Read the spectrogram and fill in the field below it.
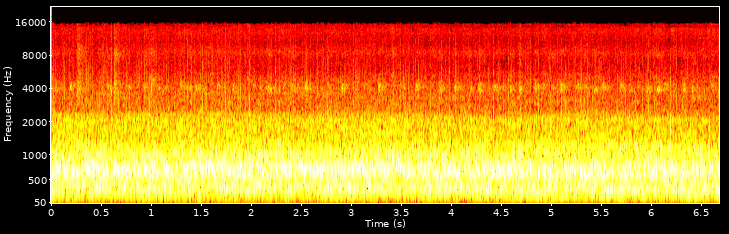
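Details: Hotpoint WM74 washing machine on full spin: loud, steady rumbling roar like a passing train from worn drum bearings, which need changing again.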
